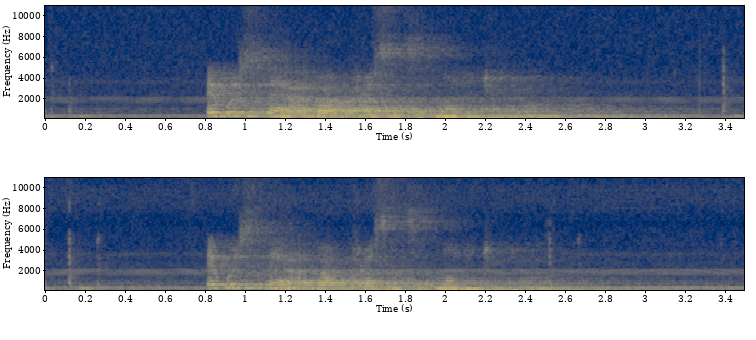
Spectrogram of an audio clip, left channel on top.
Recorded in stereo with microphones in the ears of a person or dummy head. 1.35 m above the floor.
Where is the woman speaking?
Centre (ahead or behind), 0.9 m.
